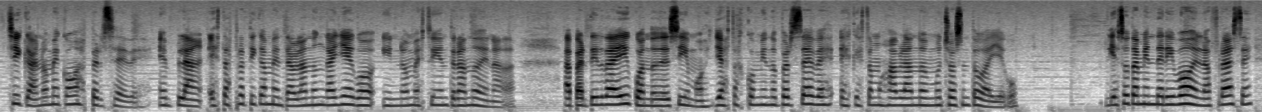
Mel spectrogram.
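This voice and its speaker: A woman co-hosting a casual podcast, reading out listener messages and telling her own anecdotes in a relaxed way. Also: a little high. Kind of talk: casual chat and reading aloud.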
